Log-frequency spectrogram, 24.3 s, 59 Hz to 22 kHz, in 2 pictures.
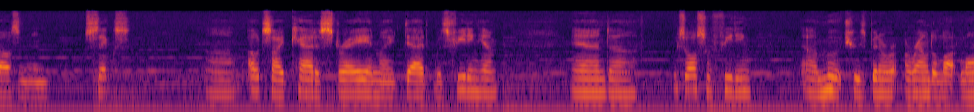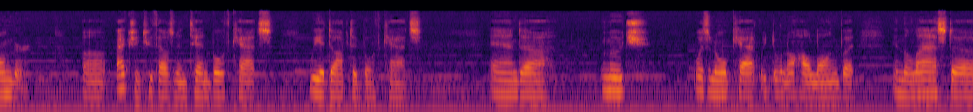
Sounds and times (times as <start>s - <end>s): Speech: 0.0s - 1.6s, 2.6s - 6.2s, 7.1s - 9.4s, 10.0s - 12.6s, 13.2s - 17.5s, 18.3s - 20.3s, 20.9s - 24.3s
Music: 0.0s - 24.3s.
